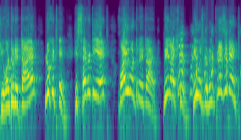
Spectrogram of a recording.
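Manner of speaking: loud, high-pitched comic rant; mock badgering. Comedian haranguing dad about retiring, high and loud mock badgering.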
